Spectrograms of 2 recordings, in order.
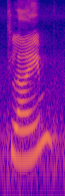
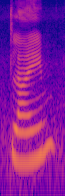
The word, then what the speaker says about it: climb: B is not pronounced when following M at the end of a word. If M comes before B in a word, then we are not going to pronounce B. B will be considered silent. Like for example, climb, crumb, dumb and comb.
